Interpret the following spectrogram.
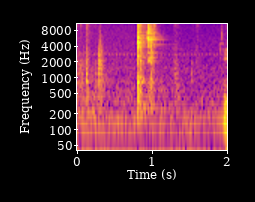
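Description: Small metal screws and hardware clinking as a hand sifts through a pile of them: a few light ticks, then a short metallic clatter just under a second in.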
